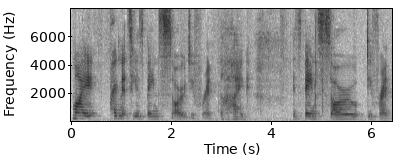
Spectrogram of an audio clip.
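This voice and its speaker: A woman's voice: lowish voice, level tone, takes it slowly, fairly bright tone, low-quality recording. Young woman, casual vlog chat, rambling and emotional, living room, faint background hiss. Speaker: vlogger.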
